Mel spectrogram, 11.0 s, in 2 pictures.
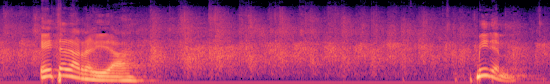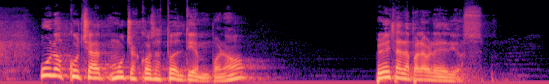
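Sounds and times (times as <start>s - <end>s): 
audience applause: 0.0s - 5.8s
speech: 0.4s - 1.5s, 4.8s - 5.3s, 5.9s - 8.1s, 9.3s - 10.4s.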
